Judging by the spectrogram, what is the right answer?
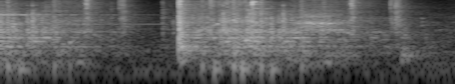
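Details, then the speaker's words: Relatively new Legend Force lawn edger that won't start, first pull with choke on: a quick pull-cord rattle and a sharp clack, then it spins briefly with no firing. Compression seems fine; cranks but won't start. "Pull the string. Compression. That seems fine. But yeah, it's not doing anything."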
